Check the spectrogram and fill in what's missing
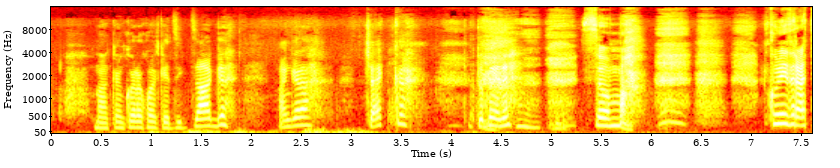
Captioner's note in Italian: risate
